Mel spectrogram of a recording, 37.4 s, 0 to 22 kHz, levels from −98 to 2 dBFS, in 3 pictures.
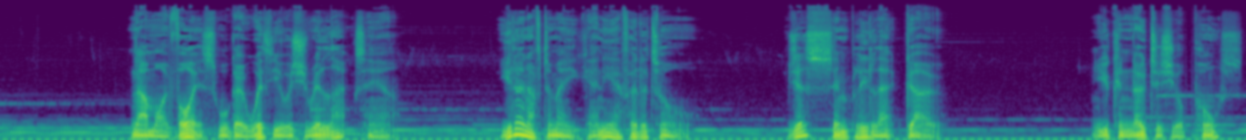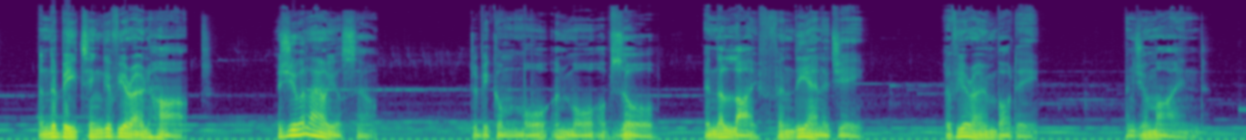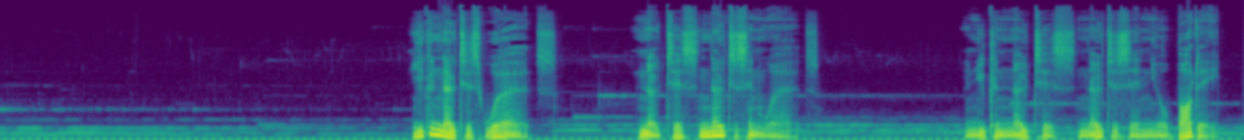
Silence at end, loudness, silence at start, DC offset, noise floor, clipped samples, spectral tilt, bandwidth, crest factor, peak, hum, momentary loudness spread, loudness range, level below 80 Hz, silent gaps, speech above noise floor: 0 s; -15 LUFS; 0 s; under 0.1%; -37 dBFS; under 0.1%; -6.5 dB/octave; 18 kHz; 16 dB; 0 dBFS; none; 24 LU; 8 LU; -32 dBFS; none; 23 dB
